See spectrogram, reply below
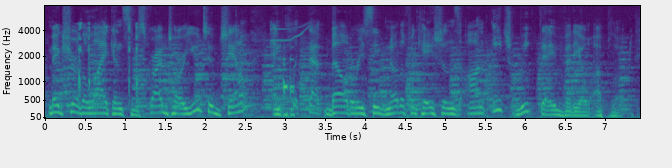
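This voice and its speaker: A woman's voice: deep voice, lively intonation, moderate pace, few pauses. A woman hosting and narrating a scripted introduction to a classic program. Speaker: show host. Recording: music bed under the voice. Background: music.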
